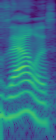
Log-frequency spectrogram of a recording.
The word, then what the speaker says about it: Zalis: texas how are you i love dallas my name rhymes with it i know it's so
